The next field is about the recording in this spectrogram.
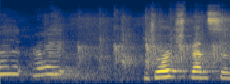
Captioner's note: audience clapping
